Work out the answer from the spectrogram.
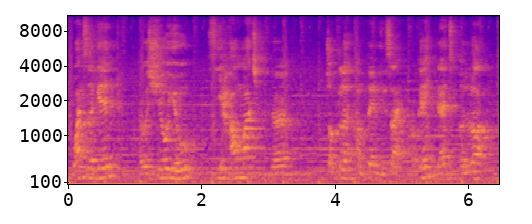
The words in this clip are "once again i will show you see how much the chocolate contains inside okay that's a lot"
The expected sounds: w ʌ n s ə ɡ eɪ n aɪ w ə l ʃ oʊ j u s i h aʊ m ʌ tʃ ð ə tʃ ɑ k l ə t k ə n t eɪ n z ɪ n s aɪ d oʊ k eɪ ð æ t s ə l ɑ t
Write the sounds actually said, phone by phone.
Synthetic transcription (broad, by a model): w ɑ n s ə ɡ eɪ n aɪ w ə l ʃ oʊ j u s i h aʊ m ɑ tʃ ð ə tʃ ɑ k l ə t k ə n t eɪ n ɪ n s aɪ d oʊ k eɪ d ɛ t s ə l ɑ t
